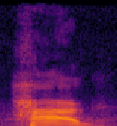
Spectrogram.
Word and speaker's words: Hajj: around the circles now Hajj is a pilgrim to Mecca Haag is the Egyptian pronunciation hug in Hebrew means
